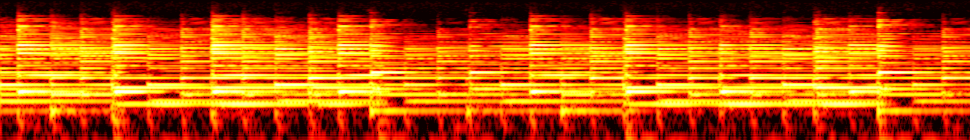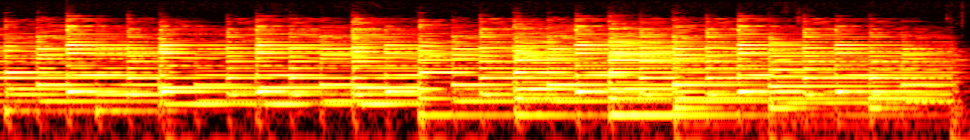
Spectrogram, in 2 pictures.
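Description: Piano playing the intro of a song, steady rhythmic chords with a repeating pattern and a moving bass line, full and continuous, played alone without talk.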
